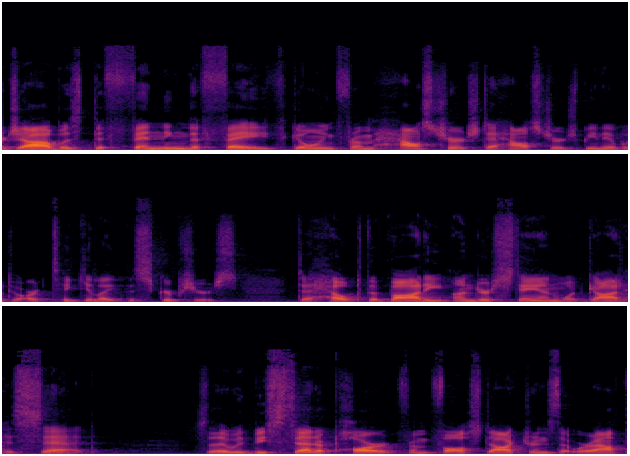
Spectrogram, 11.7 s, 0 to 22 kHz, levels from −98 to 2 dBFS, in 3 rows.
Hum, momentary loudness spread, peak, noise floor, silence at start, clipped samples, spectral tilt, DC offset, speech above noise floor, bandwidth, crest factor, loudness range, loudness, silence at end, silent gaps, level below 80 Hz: none; 13 LU; -16 dBFS; -76 dBFS; 0 s; under 0.1%; -4.5 dB/octave; under 0.1%; 36 dB; 15.5 kHz; 24 dB; 5 LU; -41 LUFS; 0 s; none; -76 dBFS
